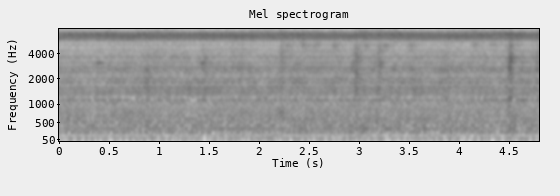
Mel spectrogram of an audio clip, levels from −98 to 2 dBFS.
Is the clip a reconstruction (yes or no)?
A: yes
